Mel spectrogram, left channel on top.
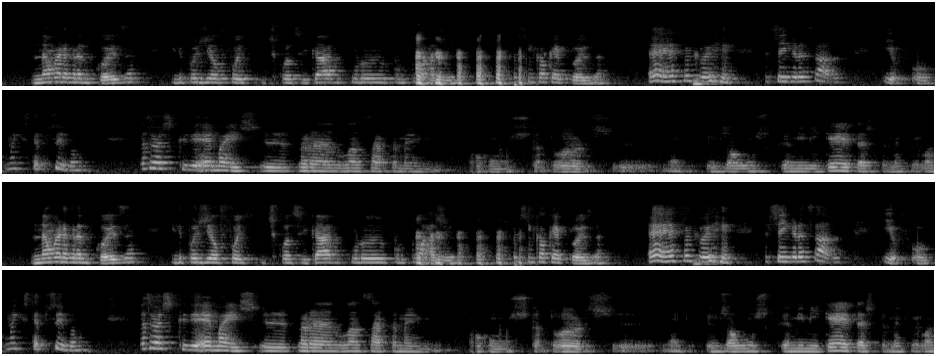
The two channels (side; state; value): both; normal; correlation 0.37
